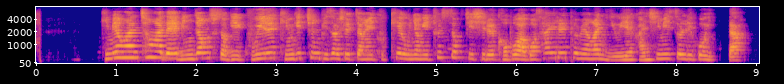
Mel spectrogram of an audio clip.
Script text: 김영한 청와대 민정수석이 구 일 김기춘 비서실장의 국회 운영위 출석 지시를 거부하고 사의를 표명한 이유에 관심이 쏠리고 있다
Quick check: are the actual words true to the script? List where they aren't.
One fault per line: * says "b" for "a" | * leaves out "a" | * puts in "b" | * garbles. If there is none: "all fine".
all fine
